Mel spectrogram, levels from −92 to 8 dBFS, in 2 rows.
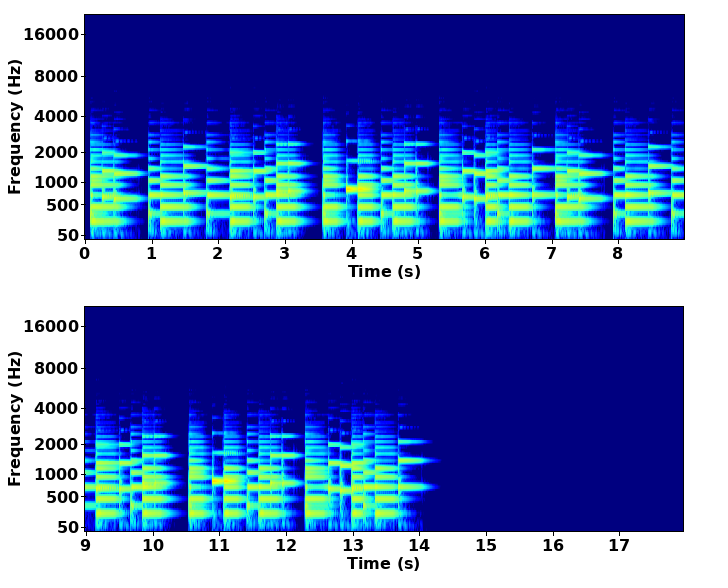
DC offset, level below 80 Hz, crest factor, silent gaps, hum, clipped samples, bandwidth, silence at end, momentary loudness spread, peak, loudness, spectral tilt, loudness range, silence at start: under 0.1%; -70 dBFS; 16 dB; none; none; under 0.1%; 4.7 kHz; 3.9 s; 6 LU; -18 dBFS; -33 LUFS; -8.5 dB/octave; 3 LU; 0.05 s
